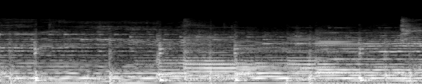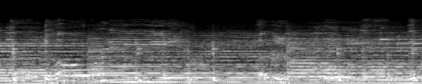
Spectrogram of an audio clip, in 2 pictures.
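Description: Live song: a man singing into a handheld microphone over amplified band accompaniment with a steady bass line.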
